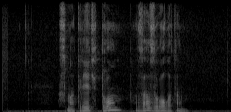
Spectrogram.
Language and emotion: Russian, neutral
